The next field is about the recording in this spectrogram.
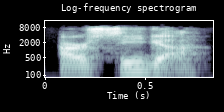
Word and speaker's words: Arcega: JJ Arcega Whiteside. – Arcega. – Arcega.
